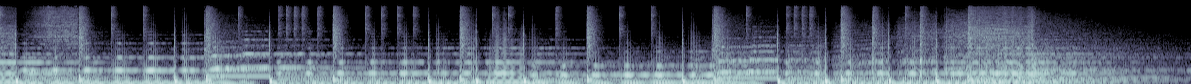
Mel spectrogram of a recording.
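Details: Fast electronic music with bowed strings, thumping bass and sharp percussion hits fills the recording and fades out near the end, with no animal sounds.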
